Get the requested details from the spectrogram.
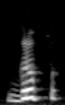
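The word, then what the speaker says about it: group: आउ हाउस, आउ young, a ग्रुप। यहां पर ग्रुप में कौन सा साउंड आ गया? ये वाला ठीक है उ वाला यहां है सोल क्या है सोल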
